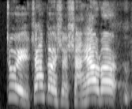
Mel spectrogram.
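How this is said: It is said with a Beijing accent. "북경 발음은"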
